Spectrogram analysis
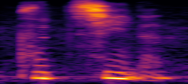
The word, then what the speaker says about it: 붙이는: 먼저 이건데요 여기 보시면은 이렇게 티읕 받침이랑 2가 있을 때는요 티라고 읽으시면 안 돼요 어떻게 읽으시냐면 치라고 읽어주세요 이건 이제 규칙인데요 치라고 있습니다 그래서 붙이는이라고 읽어 주세요 다시 붙이는 붙이는 자 두 번째는 4페이지에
